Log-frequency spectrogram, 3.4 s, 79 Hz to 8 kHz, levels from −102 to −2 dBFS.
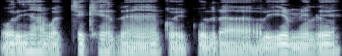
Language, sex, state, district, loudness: Hindi, male, Bihar, Araria, -16 LUFS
